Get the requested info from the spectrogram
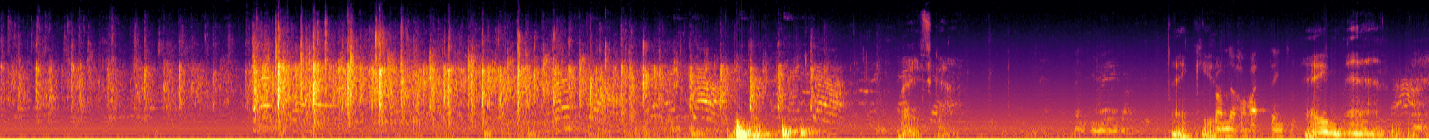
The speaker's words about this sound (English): Wow, come on, give the Lord another hand clap. Excellent, excellent, excellent word.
